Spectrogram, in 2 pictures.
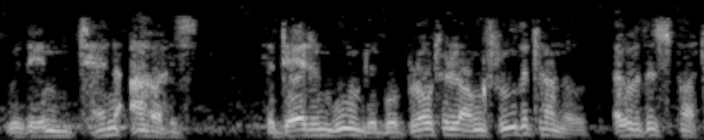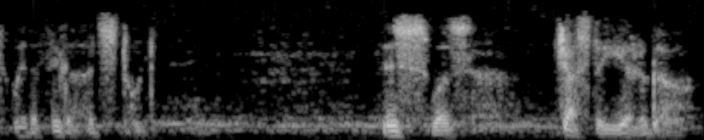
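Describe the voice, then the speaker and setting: An actor in an old radio drama playing a troubled railway signalman, speaking in a grave, deliberate, halting way. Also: on the low side, noisy background, lightly acted. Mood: haunted, grave. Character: haunted, troubled railway signalman telling of ghosts. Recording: dull lo-fi old radio recording.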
